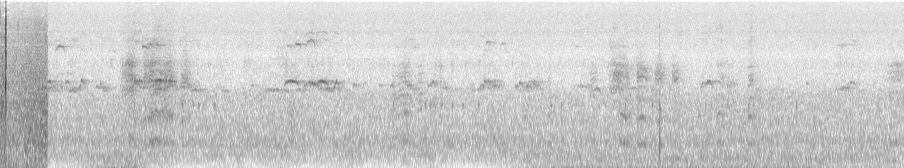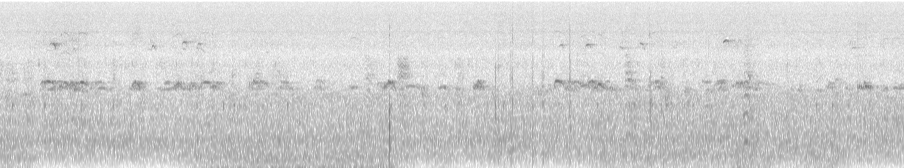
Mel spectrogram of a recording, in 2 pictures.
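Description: Faint bird calls: short notes repeated in scattered clusters over a steady outdoor background noise.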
